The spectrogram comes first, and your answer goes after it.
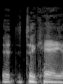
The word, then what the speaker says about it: Takei: it up, Because George, is it George Takei or George Takai? George Either way. Takei. Takei is how you say it. It's Takei.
